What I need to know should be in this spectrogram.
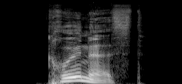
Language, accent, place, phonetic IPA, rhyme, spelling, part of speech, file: German, Germany, Berlin, [ˈkʁøːnəst], -øːnəst, krönest, verb, De-krönest.ogg
- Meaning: second-person singular subjunctive I of krönen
